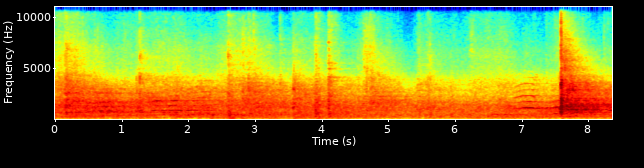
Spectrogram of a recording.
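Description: Skate blades scrape across the ice in a large echoing rink.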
